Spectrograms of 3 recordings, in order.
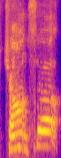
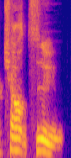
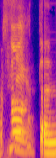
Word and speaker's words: Chuang Tzu: It's Chuangsa or Chuangsu. Either Chuang one. Chuangsa normally is the way I'm learning.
